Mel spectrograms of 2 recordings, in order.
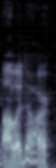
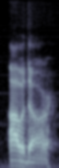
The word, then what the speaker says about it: Abadar: Abadar. Abadar.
